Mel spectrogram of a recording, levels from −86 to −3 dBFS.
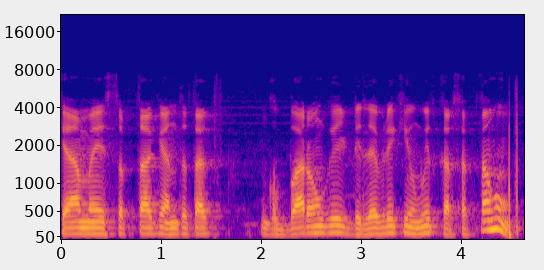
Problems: background sounds at intervals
